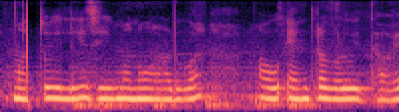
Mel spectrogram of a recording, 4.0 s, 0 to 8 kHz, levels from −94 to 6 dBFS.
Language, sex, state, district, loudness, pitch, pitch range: Kannada, female, Karnataka, Bidar, -12 LUFS, 250 Hz, 245-260 Hz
